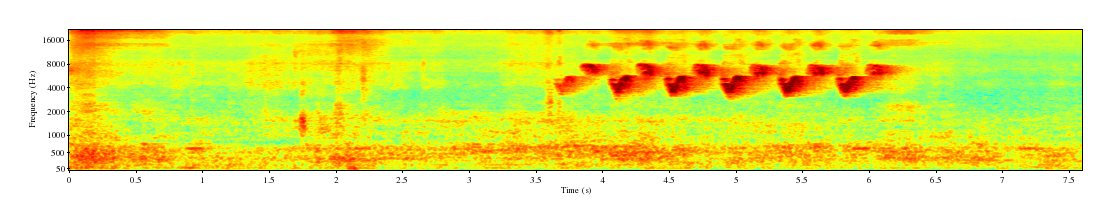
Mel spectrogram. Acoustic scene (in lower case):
park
